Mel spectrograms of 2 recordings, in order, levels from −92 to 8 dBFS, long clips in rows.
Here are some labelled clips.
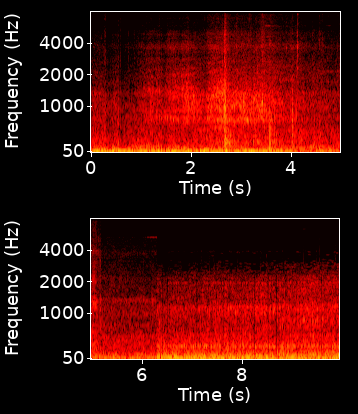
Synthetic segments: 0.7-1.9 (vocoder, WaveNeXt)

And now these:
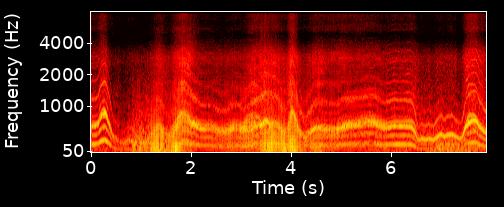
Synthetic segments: 1.2-5.9 (vocoder, WaveNeXt)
